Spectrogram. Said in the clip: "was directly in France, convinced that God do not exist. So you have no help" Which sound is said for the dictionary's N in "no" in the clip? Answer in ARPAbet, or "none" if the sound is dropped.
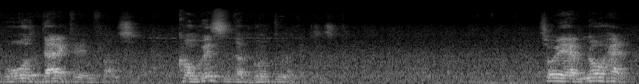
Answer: N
